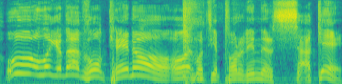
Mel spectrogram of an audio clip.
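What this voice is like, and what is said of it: Put-on Scottish accent. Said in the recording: “Scottish accent ... let's do that accent ... Two Scotsmen sitting there and say”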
